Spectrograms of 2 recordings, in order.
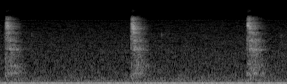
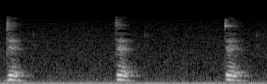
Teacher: There is more air released. There's a puff, a strong puff with the T. That strong puff is not present with the D.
